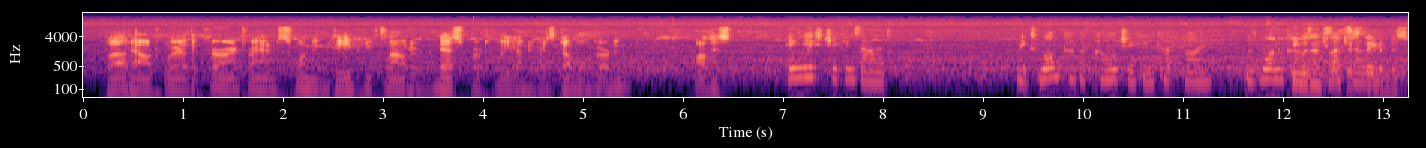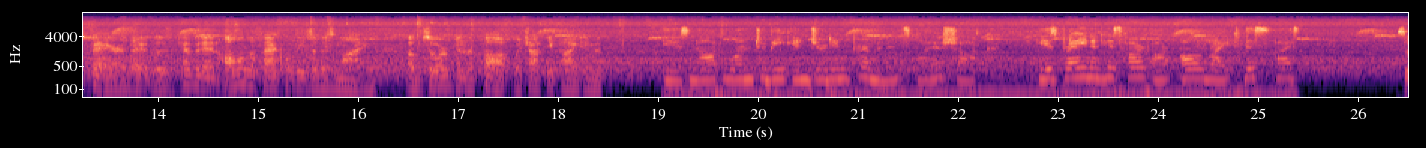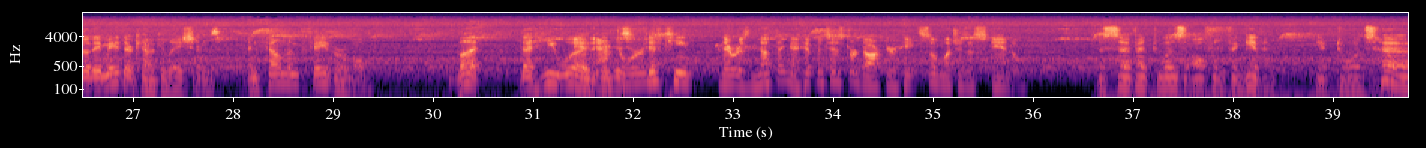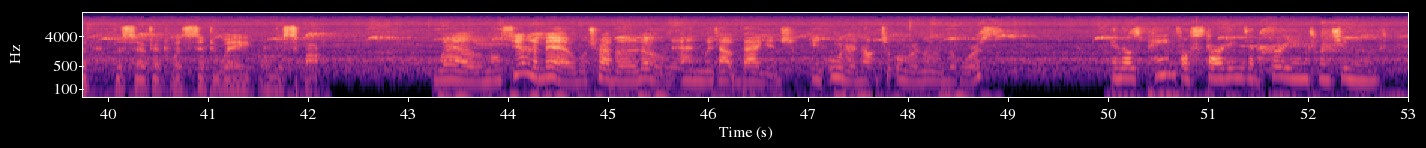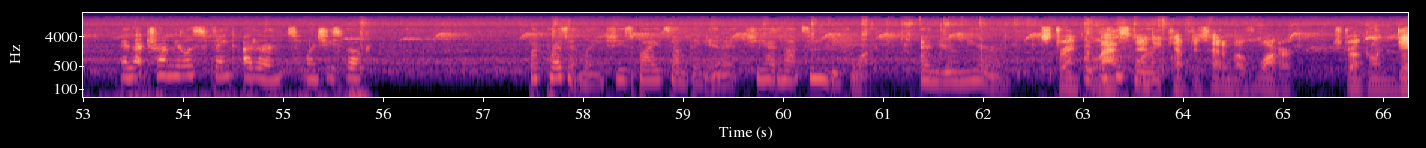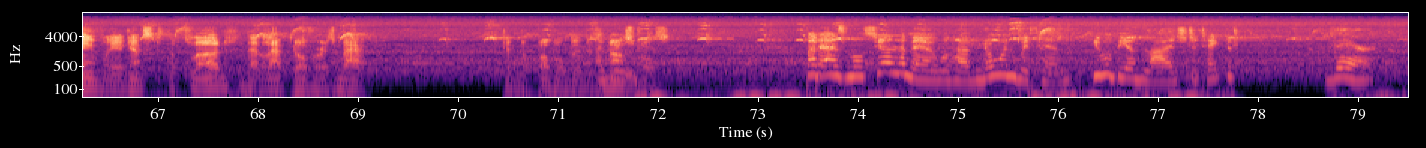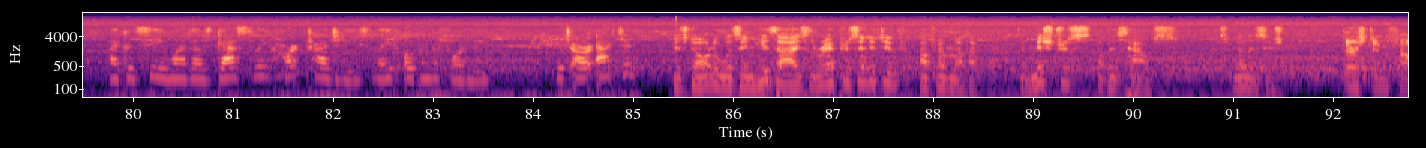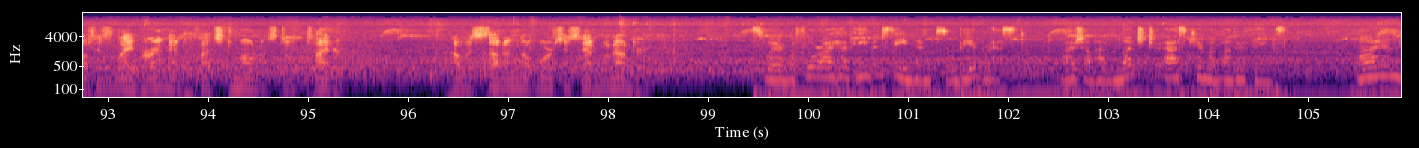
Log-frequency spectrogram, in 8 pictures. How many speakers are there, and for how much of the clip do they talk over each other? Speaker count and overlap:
ten, about 4%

